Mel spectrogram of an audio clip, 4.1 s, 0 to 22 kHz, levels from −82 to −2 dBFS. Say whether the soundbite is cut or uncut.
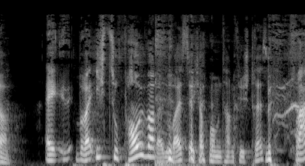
cut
